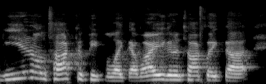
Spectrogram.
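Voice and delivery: ordinary talk, nothing marked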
